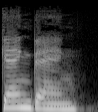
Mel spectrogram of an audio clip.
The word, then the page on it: gang bang: American English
